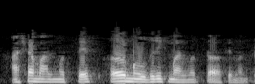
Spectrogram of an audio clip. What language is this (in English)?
Marathi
